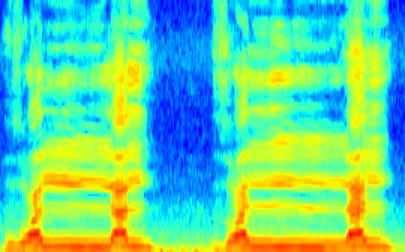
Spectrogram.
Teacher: यह हरूफ़ मुस्तालिया है, तो हम इन हरूफ़ मुस्तालिया को मोटा करके पढ़ते हुए लाम के साथ मिलाएंगे, क्योंकि लाम मुशद्दद है। ज़ल्लल ज़ल्लल, पहला लाम मुशद्दद है, उसको हमने ज़ा के साथ मिला के पढ़ लिया।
